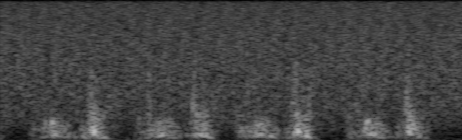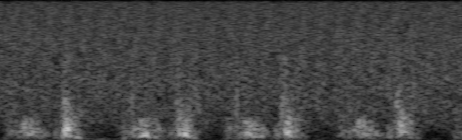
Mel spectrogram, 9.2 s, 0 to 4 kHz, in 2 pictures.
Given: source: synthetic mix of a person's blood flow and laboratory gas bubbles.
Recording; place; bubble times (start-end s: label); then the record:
Doppler ultrasound of blood flow; precordium
no bubbles
From the record:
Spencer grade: 0 (complete lack of bubble signals)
